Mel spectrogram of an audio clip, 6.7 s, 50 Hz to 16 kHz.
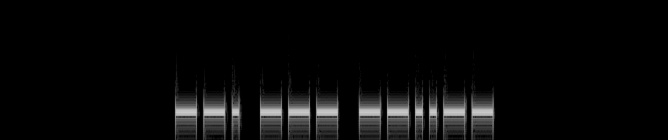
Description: Morse code, heard as a keyed tone, about 17 wpm, 700 Hz. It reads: GO,
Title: 4x Word-Spacing - Sentences from Top 400 Words - 17wpm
